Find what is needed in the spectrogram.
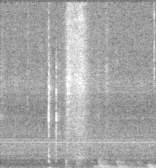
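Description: Near silence: faint room tone with a few soft computer-mouse clicks a little under a second in.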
